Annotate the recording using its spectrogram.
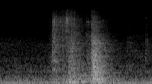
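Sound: door being pushed open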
